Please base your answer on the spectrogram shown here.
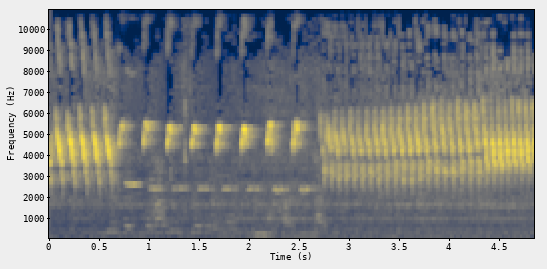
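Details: Song of two pet canaries, one white, one crested: rapid chattering notes, then a string of clipped repeated whistles with soft lower warbles beneath, ending in a loud, fast rolling high trill.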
